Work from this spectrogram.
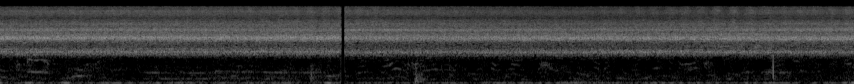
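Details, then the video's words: Cicadas in summer: a steady, piercing wall of buzzing that never pauses, with a single sharp click about a third of the way in and faint low murmurs underneath. "Tiếng Ve Sầu kêu mùa hè"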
